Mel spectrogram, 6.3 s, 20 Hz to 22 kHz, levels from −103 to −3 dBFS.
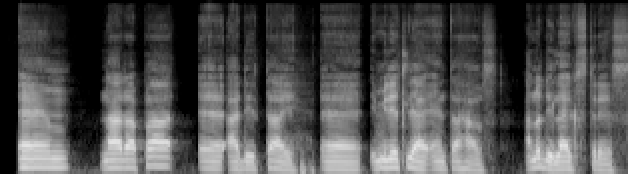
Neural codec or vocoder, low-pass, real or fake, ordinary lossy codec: vocoder, 44.1 kHz, 128 mel bands, Pupu-Vocoder; 19.8 kHz; fake; none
